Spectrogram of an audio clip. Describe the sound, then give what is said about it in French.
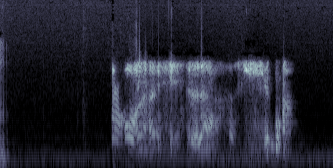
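A thin, tinny voice of a woman caller phoning in to play a game speaks over a telephone line for about two seconds, sounding distant and muffled, as if the caller is far from the handset, with quiet line noise before and after. “qui est très loin de son téléphone, mais on vous entend quand même”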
